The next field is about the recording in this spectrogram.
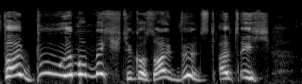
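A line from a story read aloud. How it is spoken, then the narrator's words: Said angrily. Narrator (German): sagte Barbaros wütend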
